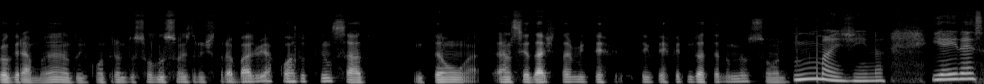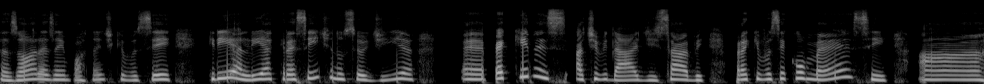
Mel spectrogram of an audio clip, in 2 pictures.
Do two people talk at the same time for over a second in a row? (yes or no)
no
